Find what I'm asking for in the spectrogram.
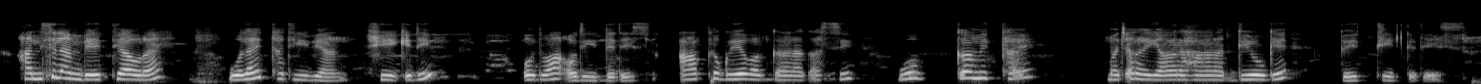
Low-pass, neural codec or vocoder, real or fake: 7.2 kHz; codec, 44.1 kHz, 7.8 kbps, DAC; fake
